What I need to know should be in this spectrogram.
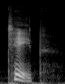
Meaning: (noun) 1. Flexible material in a roll with a sticky surface on one or both sides; adhesive tape 2. Thin and flat paper, plastic or similar flexible material, usually produced in the form of a roll
- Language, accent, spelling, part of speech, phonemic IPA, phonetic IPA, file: English, General American, tape, noun / verb, /teɪ̯p/, [tʰeɪ̯p], En-us-tape.ogg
